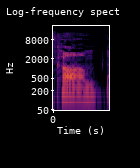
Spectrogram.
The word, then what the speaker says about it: calm: Calm, not cam. – Yes, calm is yes. the proper way to say it.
